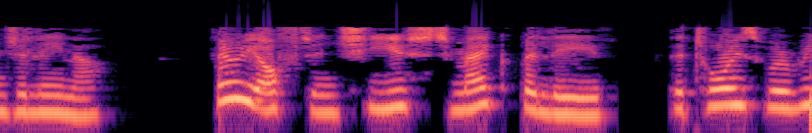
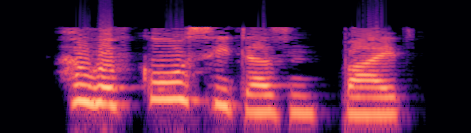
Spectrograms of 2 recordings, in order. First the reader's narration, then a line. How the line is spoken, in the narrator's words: laughed Miss Mug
